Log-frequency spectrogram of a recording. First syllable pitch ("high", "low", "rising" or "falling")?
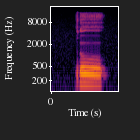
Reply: low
